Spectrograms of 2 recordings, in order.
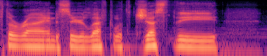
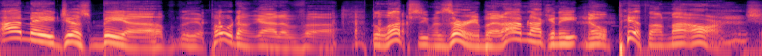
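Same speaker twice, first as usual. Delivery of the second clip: put-on southern gentleman accent, very slow drawl; 4 semitones higher than usual. Continuing the bit as a diner who refuses orange pith: imitating a southern gentleman. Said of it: "They're just a southern gentleman".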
